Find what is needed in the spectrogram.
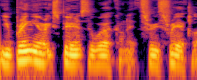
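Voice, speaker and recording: In an English accent, a man speaks at a moderate pace and a fairly low pitch with ordinary pitch variation, in a dry, close sound with no echo. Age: 70s. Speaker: product designer. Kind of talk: interview.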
